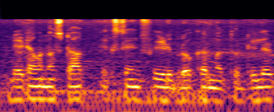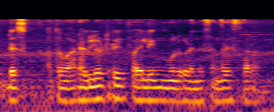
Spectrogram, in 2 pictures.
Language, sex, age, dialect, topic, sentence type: Kannada, male, 31-35, Central, banking, statement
